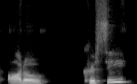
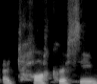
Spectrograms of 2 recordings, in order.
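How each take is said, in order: First: It is said as auto followed by crassy. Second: It is said as one normal word. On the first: The speaker calls it wrong. "like auto first and then crassy" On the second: The speaker calls it right. "oh, right, autocracy"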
